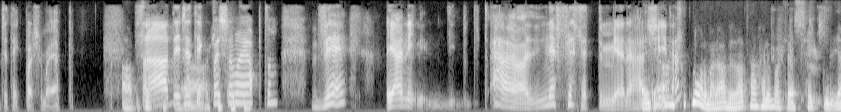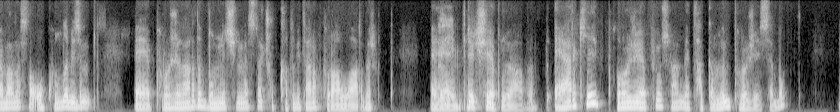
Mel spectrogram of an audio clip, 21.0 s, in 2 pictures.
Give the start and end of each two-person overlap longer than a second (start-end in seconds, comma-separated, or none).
1.7-3.1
